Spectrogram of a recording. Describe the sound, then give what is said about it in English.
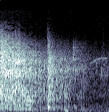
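A shotgun shot fired at pheasants during a shoot: one sharp, fairly brief report rising out of a steady, loud background rumble. “It's the shock. That's a good shot. It's the shock that will actually kill the pheasant”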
